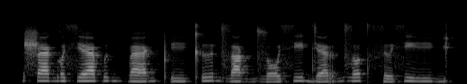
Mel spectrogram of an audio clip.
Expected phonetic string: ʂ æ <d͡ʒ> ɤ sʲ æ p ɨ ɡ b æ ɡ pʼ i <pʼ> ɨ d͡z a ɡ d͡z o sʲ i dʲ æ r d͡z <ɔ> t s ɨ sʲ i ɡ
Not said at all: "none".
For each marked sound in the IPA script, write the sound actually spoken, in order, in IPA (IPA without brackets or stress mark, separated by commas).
ɡ, kʼ, ɤ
